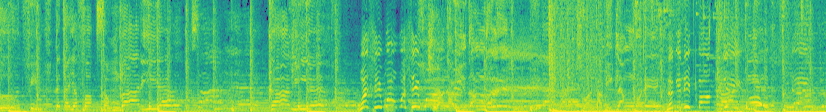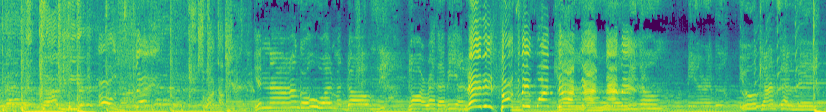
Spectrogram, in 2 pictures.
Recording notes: Live Recording Djing at Empire Lounge for Comma Crazy Fridays in New Jersey!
